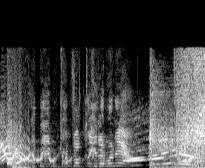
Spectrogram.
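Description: Film trailer soundtrack: comic sound effects of wobbling, sliding tones, then loud music cuts in suddenly about one and a half seconds in, with rising and falling whistling tones crossing over it.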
